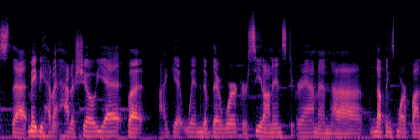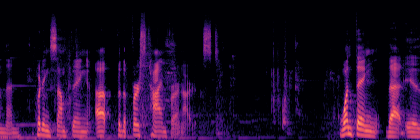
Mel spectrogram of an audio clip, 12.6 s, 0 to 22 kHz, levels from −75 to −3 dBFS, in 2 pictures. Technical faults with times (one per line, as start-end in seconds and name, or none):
2.05-3.01 one channel drops out
11.98-12.12 one channel drops out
